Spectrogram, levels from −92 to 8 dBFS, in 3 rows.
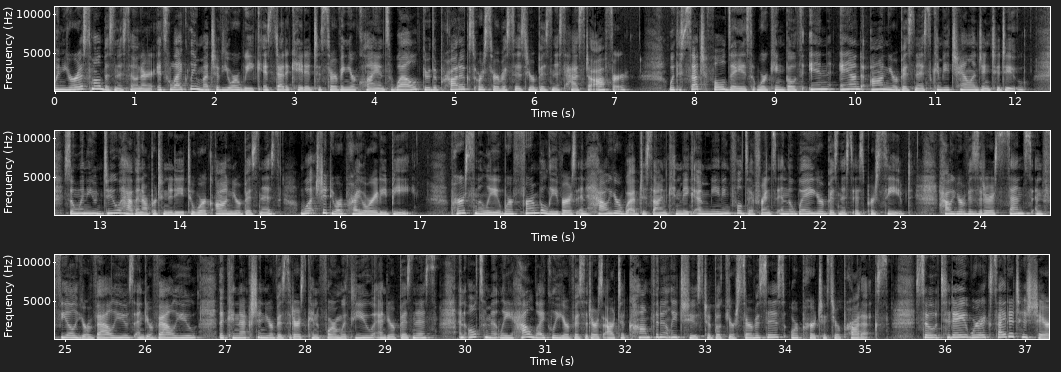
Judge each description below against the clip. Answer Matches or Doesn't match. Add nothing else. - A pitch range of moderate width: Matches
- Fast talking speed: Matches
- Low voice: Doesn't match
